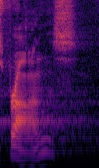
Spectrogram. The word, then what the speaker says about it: Frans: It's spelled F-R-A-N-S, Franz.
